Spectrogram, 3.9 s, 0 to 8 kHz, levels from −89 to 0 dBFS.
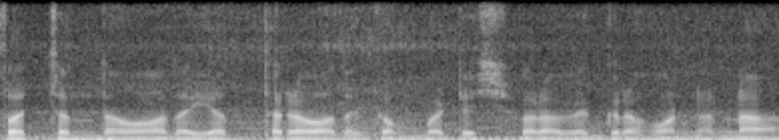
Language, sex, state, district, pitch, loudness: Kannada, male, Karnataka, Belgaum, 90 Hz, -18 LUFS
